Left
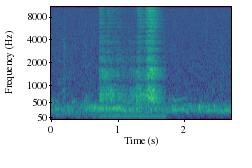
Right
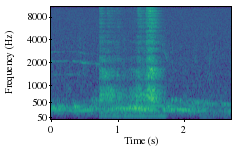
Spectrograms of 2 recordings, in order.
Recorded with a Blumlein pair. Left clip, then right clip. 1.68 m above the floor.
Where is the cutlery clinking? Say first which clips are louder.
Left 2 dB; 5° left.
